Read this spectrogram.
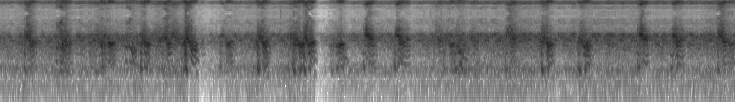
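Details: Gunther's frog (Rana guentheri) calling at night at a reservoir in Hong Kong, giving rapid, repeated short barking notes over a steady high insect whine.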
